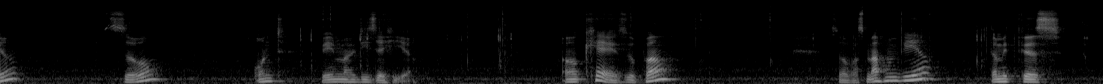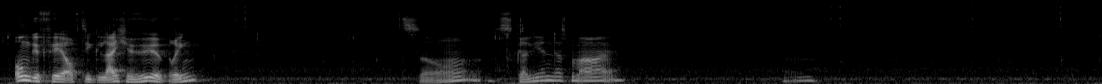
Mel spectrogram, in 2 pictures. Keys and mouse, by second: 0.4-7.0 middle drag, 7.0-13.5 drag, 11.1 g, 13.5-20.8 middle drag, 16.0 s, 20.8-22.0 drag.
